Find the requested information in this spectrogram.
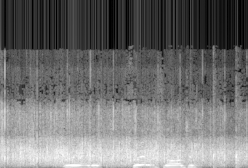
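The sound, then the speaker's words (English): A studio audience chants a footballer's name, a dense, noisy crowd roar with a single voice standing out above it for a moment. “Freddie Sargent. Oh, dear. We can't have chanting like that from the audience.”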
